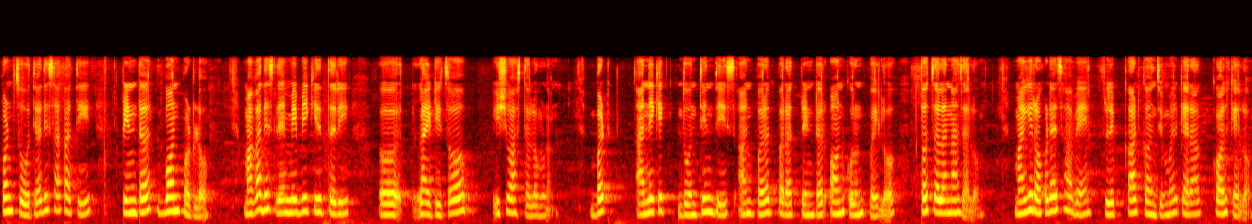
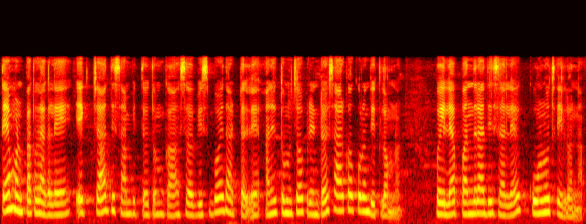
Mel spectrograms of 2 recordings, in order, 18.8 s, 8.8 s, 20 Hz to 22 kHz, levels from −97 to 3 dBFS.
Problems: none marked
